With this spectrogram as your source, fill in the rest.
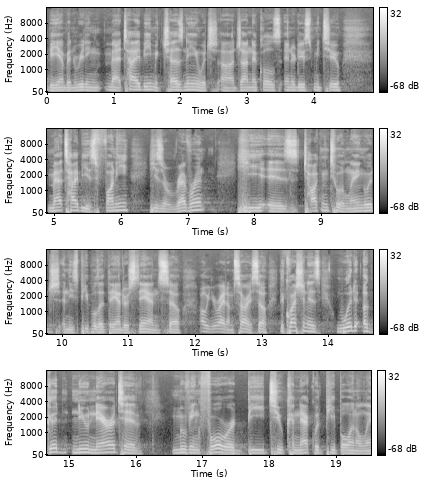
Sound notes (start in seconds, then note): none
